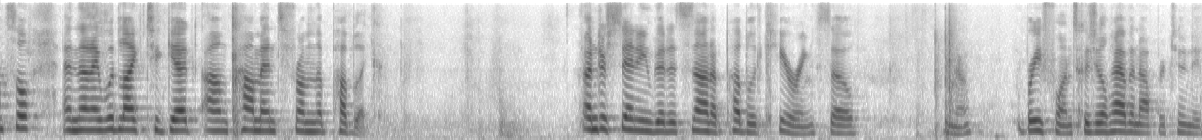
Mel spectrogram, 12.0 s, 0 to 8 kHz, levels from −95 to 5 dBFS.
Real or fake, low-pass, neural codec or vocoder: fake; 7.2 kHz; codec, 16 kHz, 2 kbps, FunCodec, trained on Chinese and English, 25 frames a second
